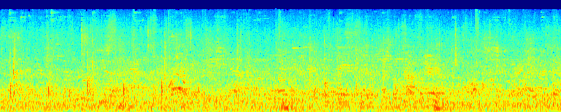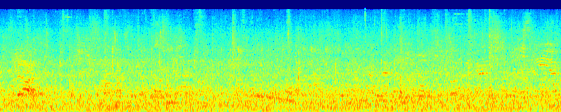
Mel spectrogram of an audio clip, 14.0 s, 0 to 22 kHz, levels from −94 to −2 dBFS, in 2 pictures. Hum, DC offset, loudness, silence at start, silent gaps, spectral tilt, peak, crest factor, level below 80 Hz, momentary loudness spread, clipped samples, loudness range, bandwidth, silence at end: none; under 0.1%; -23 LUFS; 0 s; none; -4.5 dB/octave; -4 dBFS; 18 dB; -36 dBFS; 3 LU; under 0.1%; 1 LU; 16.5 kHz; 0 s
